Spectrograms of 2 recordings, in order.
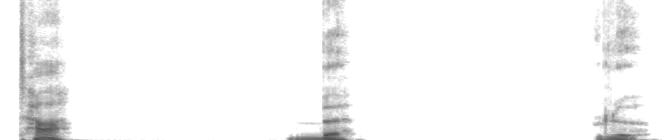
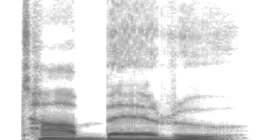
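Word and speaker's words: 食べる: Ta, b, ru. 3 equal beats, not taberu, just ta, b, ru.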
